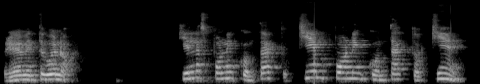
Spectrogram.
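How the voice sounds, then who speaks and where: A woman's voice: on the high side, lively intonation, unhurried, slight background noise. A woman giving spoken academic feedback in a didactic way, with rhetorical questions and frequent short check-in tags. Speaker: academic commentator. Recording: echoey, roomy sound.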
